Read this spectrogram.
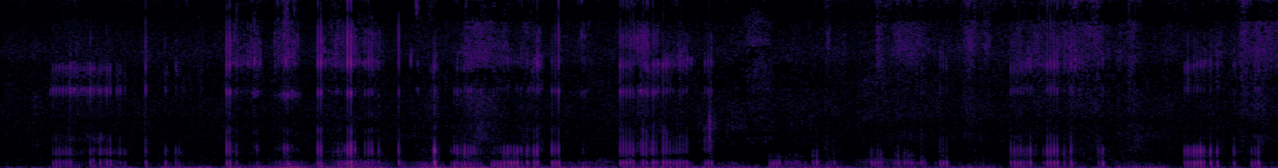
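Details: Domestic cat purring steadily, a low rumbling pulse with rhythmic swells roughly every second as the cat breathes in and out, continuous throughout with no other clear sounds.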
